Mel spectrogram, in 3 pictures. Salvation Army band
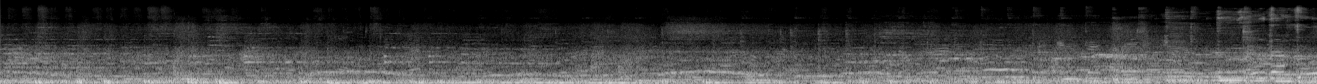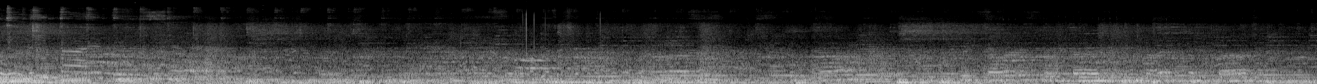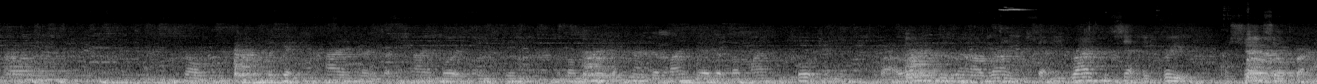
0:00.0 0:29.6

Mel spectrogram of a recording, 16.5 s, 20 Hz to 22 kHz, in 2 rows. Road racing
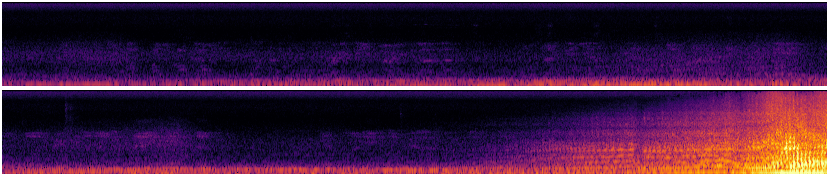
0:08.2 0:16.5

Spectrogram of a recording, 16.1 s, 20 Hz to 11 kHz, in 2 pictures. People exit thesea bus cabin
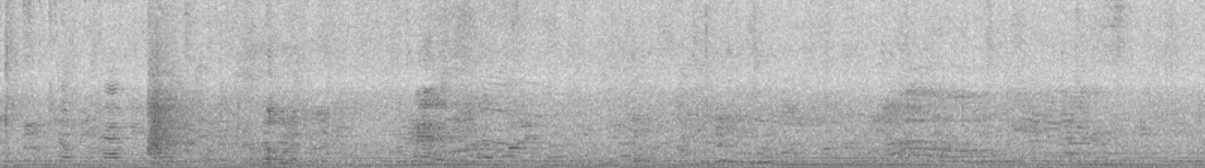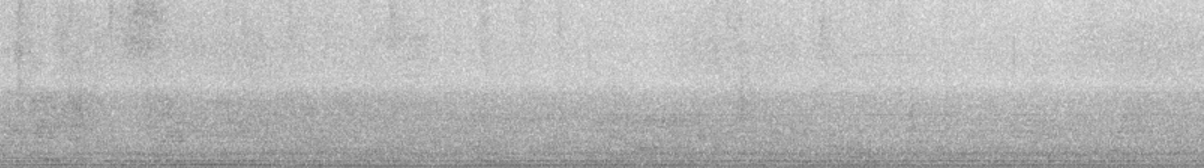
0:00.0 0:07.4

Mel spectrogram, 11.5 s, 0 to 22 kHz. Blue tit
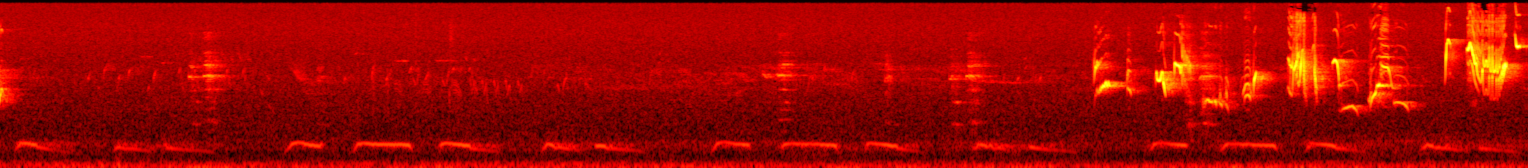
0:08.2 0:11.4

